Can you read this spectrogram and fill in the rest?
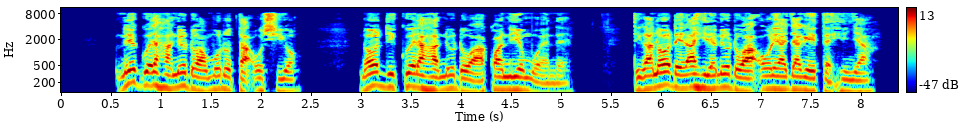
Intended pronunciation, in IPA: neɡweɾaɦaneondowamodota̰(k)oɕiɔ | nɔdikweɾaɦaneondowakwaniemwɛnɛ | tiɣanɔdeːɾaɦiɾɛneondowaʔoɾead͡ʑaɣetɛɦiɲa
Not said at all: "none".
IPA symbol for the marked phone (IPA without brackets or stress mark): ʔ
